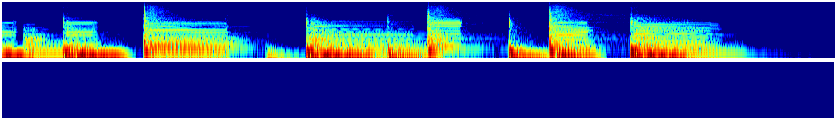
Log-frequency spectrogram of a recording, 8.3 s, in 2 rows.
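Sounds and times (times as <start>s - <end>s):
piano: 0.0s - 3.7s.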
